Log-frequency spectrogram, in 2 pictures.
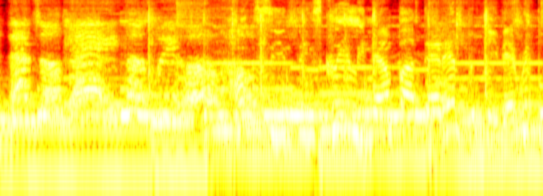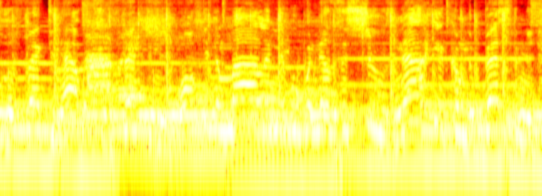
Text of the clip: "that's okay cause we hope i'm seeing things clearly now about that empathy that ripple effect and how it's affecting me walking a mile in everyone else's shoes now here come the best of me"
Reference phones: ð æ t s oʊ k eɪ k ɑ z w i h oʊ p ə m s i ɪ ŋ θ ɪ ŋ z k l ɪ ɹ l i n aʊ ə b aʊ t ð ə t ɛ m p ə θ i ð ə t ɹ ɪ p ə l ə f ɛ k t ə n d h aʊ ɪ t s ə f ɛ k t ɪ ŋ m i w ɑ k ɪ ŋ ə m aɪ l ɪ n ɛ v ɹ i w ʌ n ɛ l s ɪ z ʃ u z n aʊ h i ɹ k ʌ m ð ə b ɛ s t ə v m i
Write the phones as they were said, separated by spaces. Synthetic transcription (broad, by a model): ð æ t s oʊ k eɪ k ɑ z w i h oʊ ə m s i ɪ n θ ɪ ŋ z k l ɪ ɹ l i n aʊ ə b aʊ t ð ə t ɛ m p ə θ i ð ə t ɹ ɪ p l ə f ɛ k t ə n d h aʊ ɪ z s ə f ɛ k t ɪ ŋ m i w ɑ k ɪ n ə m aɪ l ɪ n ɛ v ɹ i w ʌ n ɛ l s ɪ z ʃ u z n aʊ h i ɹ k ʌ m ð ə b ɛ s t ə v m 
